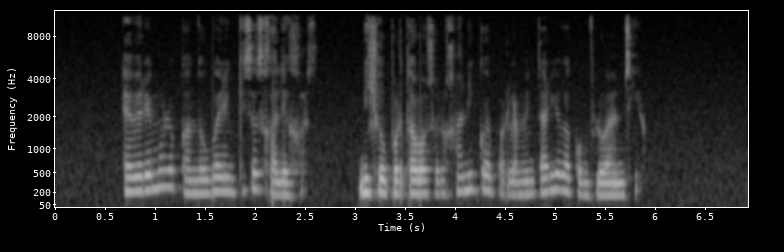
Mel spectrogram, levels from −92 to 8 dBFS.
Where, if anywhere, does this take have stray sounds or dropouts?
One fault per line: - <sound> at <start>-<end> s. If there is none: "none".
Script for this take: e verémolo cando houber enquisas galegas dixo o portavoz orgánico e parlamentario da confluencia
none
